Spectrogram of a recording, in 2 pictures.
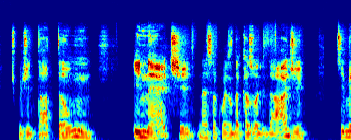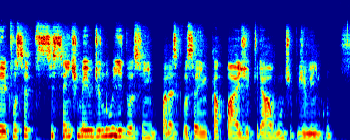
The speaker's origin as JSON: {"language": "Portuguese", "region": "Minas Gerais", "country": "Brazil", "said": "um longa-metragem que foi filmado na, na, região de onde eu sou, que é a Valentina"}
